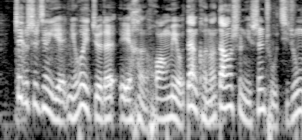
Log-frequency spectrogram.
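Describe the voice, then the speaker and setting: A man speaks at a very fast pace, his fairly high voice full of lively intonation. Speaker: graduate student, former journalist. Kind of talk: radio panel discussion. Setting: radio studio.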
